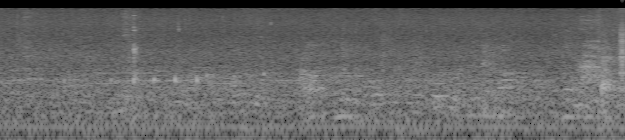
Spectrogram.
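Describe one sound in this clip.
A man pours beer into a glass.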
